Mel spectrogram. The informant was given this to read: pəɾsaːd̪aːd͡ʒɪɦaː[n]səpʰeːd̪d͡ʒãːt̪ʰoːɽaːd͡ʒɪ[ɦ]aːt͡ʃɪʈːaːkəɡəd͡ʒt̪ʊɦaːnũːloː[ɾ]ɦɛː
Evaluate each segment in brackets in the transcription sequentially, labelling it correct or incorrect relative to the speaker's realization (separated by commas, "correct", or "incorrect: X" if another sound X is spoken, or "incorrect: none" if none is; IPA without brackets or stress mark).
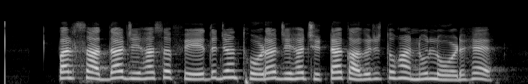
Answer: incorrect: none, correct, incorrect: ɽ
